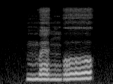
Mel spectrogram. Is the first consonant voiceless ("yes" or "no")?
no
